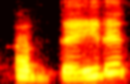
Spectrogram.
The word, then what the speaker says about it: updated: In that case it ends in t. So Mhm. Well, the last sound is a T. So Uhhuh. updated. We had the extra syllable.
